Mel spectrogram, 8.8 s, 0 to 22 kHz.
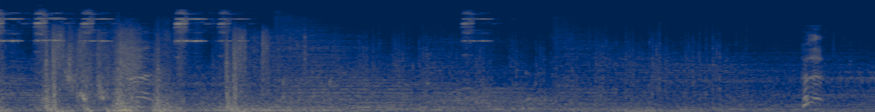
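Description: Gear mechanism grinding open a passage in the Shrek 2 video game, a loud clattering, rumbling mechanical burst at the start that fades into a steady low rumble, with a brief creak near the end.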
